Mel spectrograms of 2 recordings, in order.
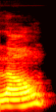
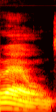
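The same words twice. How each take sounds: First: British "রাউন্ড" with AH-oo, rising; British accent. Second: Low American "রাউন্ড" with AE-oo; American accent. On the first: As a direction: lift "রাউন্ড" as RAH-oon. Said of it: "ব্রিটিশরা আও বলে". (British উচ্চারণে) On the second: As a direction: drop "রাউন্ড" as RAE-oon. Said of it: "আমেরিকানরা অ্যাও বলে". (American উচ্চারণে) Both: Shown as a demonstration.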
